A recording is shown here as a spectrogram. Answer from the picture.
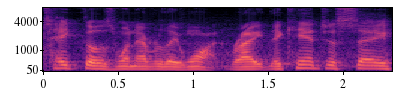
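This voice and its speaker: The man's voice moves through ordinary pitch variation. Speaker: casino gambling tips presenter. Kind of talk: educational tutorial. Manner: fast; casual, conversational.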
